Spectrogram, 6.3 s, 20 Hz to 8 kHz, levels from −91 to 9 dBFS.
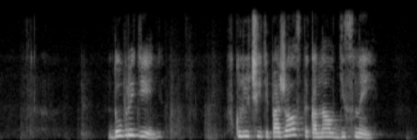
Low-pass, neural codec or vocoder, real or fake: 7.2 kHz; none; real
